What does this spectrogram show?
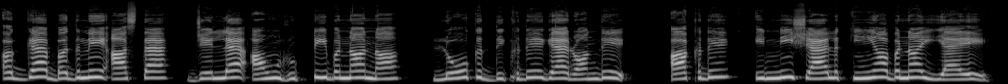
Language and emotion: Dogri, neutral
